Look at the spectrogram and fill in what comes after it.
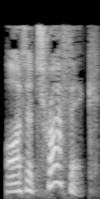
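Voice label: "autotrophic", English, British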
